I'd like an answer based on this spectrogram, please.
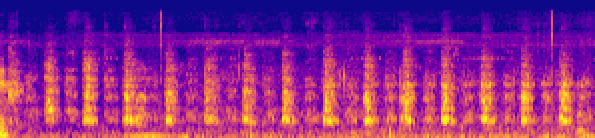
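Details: Curious young German Shepherd puppy panting while exploring an unfamiliar place and seeing a buffalo for the first time. Quick, even breaths come about three times a second over a quiet background.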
